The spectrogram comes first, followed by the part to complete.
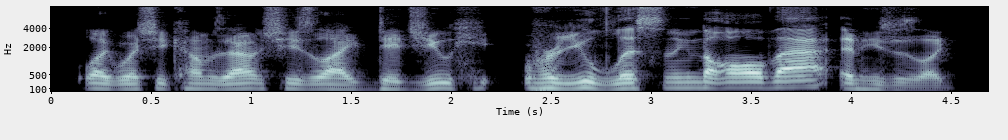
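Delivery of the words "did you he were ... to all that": mock furious yell, as if ready to explode. Retelling a movie scene where a character confronts a neighbor: imitating an angry yell. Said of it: "ready to rip Peter's head off".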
